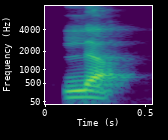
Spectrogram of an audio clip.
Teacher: നാവിന്റെ അറ്റം മേലെ മുൻപല്ലിന്റെ മോണയിലാണ്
